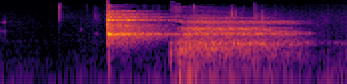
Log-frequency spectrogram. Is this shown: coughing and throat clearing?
no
